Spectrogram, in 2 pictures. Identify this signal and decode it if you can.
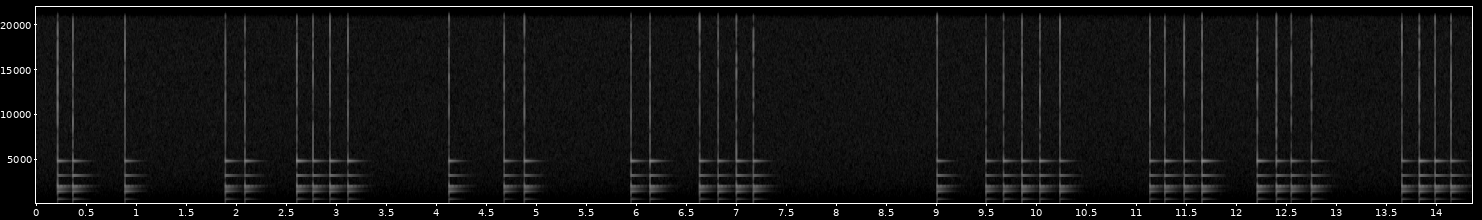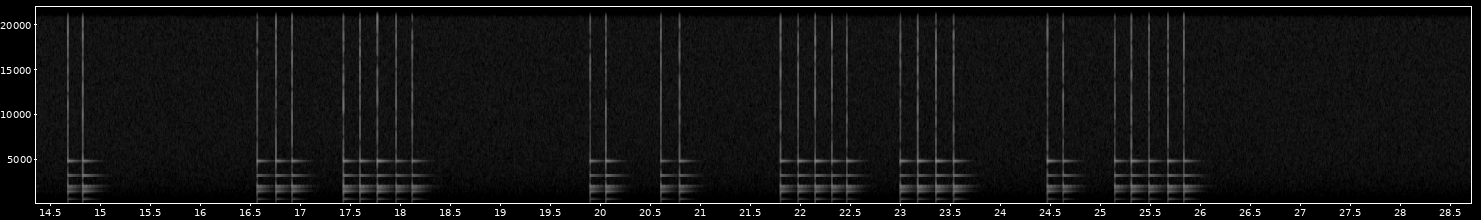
Tap code, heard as taps on a metal pipe, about 6 knocks a second. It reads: FIBI ETR P GYJ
